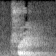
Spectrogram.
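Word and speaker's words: trí: But that's because in Irish, to say the number 3 is T-R-I fada, which is pronounced tree.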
